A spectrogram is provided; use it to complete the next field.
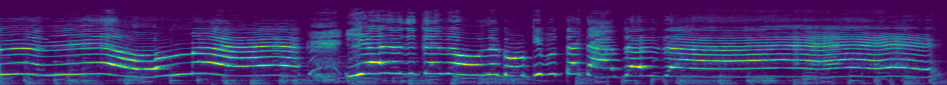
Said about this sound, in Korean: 아이가 울음을 그치지 않아서 아이 부모님한테까지 사죄해서 드리고요.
